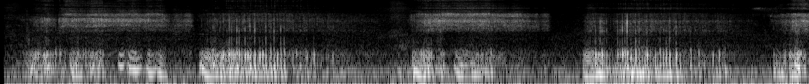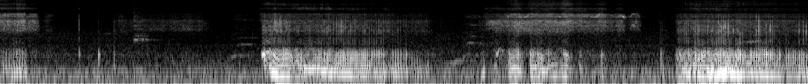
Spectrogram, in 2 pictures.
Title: Snoring puppy!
